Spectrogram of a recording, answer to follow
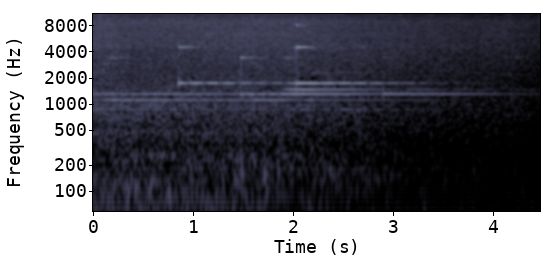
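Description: Faint wind chimes ringing: clear tones linger and overlap, with fresh strikes about a second in and about two seconds in, then the ringing dies away.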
